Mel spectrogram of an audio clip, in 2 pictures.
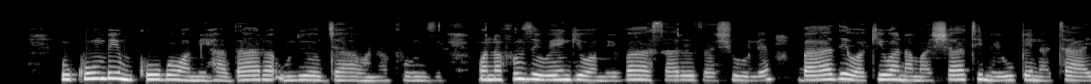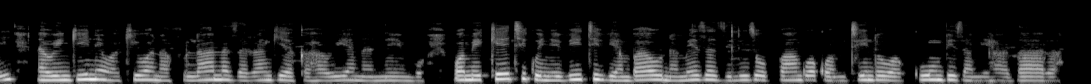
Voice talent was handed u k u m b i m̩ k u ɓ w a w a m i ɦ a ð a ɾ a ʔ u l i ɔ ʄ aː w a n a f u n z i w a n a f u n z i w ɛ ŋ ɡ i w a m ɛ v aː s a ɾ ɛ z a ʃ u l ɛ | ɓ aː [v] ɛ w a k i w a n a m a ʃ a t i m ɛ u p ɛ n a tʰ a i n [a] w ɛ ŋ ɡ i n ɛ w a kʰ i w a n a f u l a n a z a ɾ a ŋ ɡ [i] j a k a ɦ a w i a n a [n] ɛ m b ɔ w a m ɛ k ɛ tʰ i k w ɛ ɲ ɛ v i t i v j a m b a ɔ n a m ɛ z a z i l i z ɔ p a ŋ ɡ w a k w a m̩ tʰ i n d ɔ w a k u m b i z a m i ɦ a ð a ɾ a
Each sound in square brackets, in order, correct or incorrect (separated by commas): incorrect, correct, correct, correct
